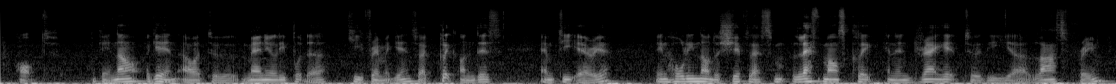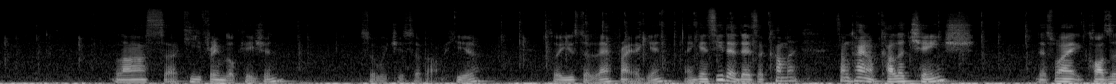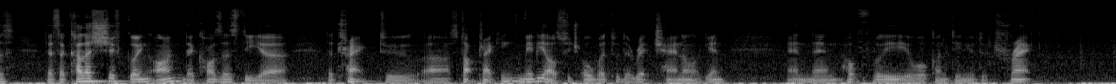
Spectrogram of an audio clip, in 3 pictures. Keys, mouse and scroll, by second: 0.0 alt+Right, 4.9 click, 7.3-10.0 shift+drag, 11.2 Left, 11.5-12.6 typing, 14.1 typing, 14.8 click, 15.8-16.8 typing, 17.0 Right, 17.2 Left, 17.4 Right, 17.5 Left, 17.7 Right, 17.9 Left, 18.1 Right, 18.3 Left, 18.4 Right, 18.8 Left, 19.1 typing, 19.5 Right, 19.7 Left, 19.9 Right, 20.2 Left, 20.5 Right, 20.7 Left, 20.9 Right, 21.1 Left, 21.4 Right, 21.7 Left, 22.0 Right, 22.6 Left, 22.8 Right, 23.1 Left, 23.3 Right, 27.4 click, 31.3 alt+Right, 31.7-32.7 typing, 32.1 alt+Right.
